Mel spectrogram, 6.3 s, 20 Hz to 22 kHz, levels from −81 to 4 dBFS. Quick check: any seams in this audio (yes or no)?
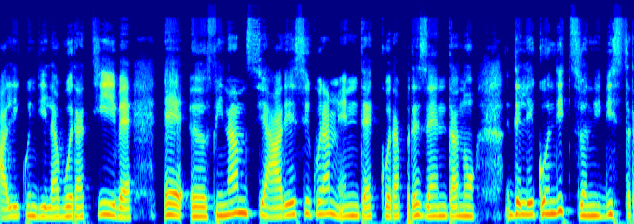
yes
